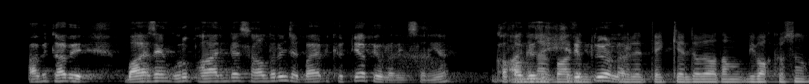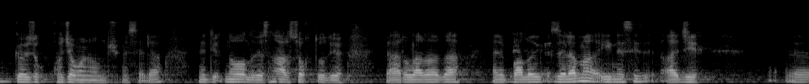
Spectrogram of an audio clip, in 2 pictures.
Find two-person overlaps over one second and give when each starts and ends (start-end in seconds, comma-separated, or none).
5.0-6.3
